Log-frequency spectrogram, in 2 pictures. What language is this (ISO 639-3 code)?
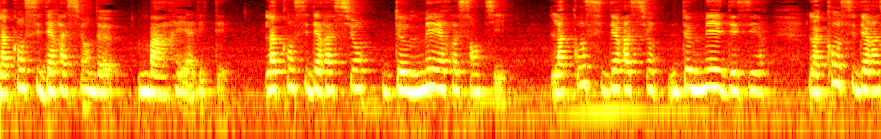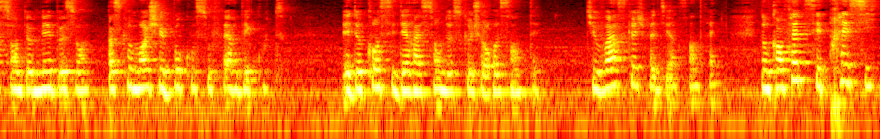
fra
